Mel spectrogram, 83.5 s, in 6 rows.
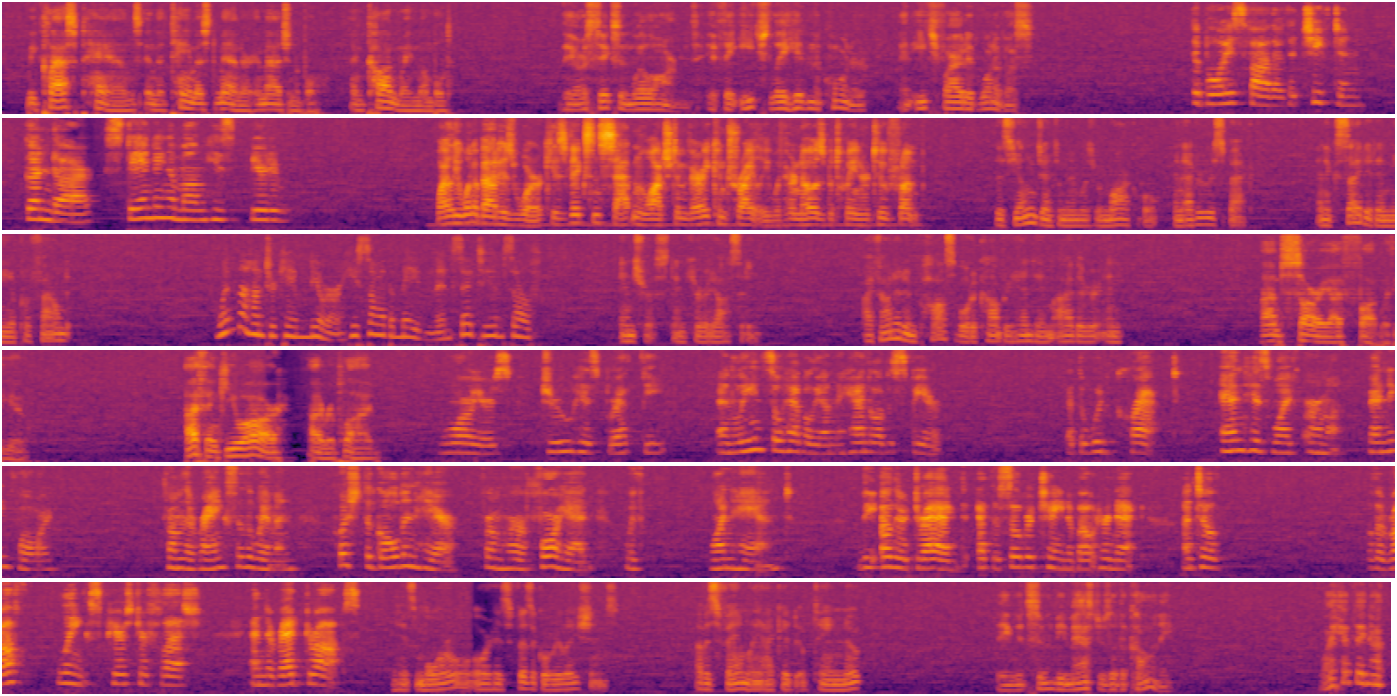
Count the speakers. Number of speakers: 6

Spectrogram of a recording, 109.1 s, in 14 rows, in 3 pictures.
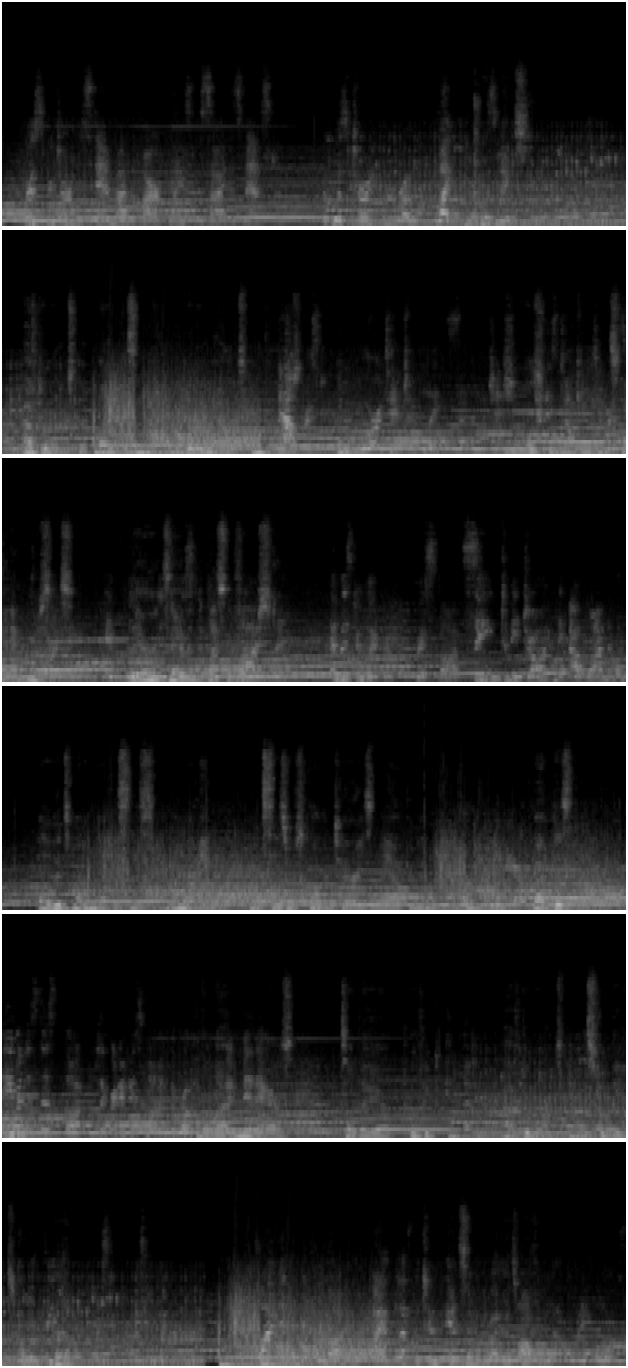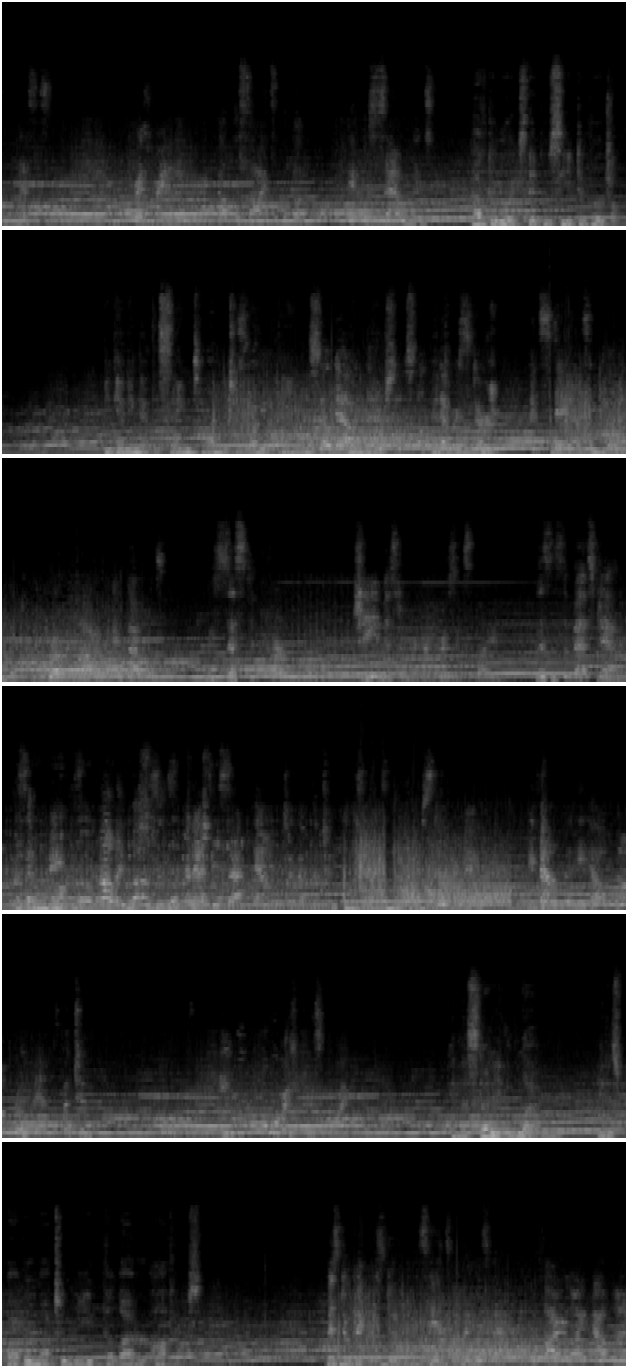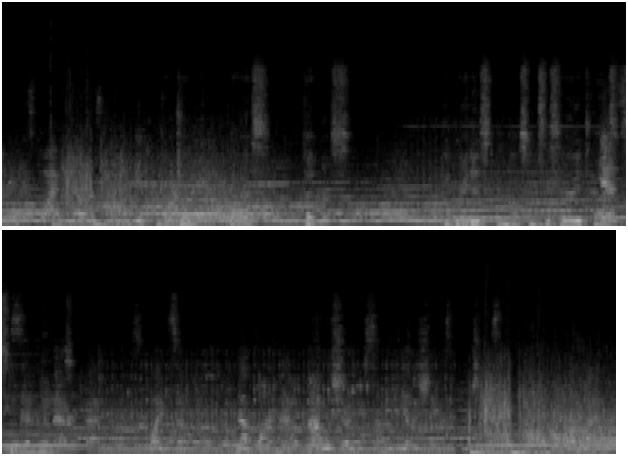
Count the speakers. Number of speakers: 2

